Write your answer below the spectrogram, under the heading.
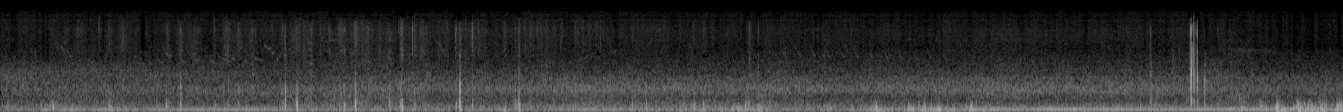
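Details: Hooves of a Dutch Warmblood horse for sale thump softly and irregularly on the ground, with a constant low drone behind and a sharp, bright crack near the end.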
